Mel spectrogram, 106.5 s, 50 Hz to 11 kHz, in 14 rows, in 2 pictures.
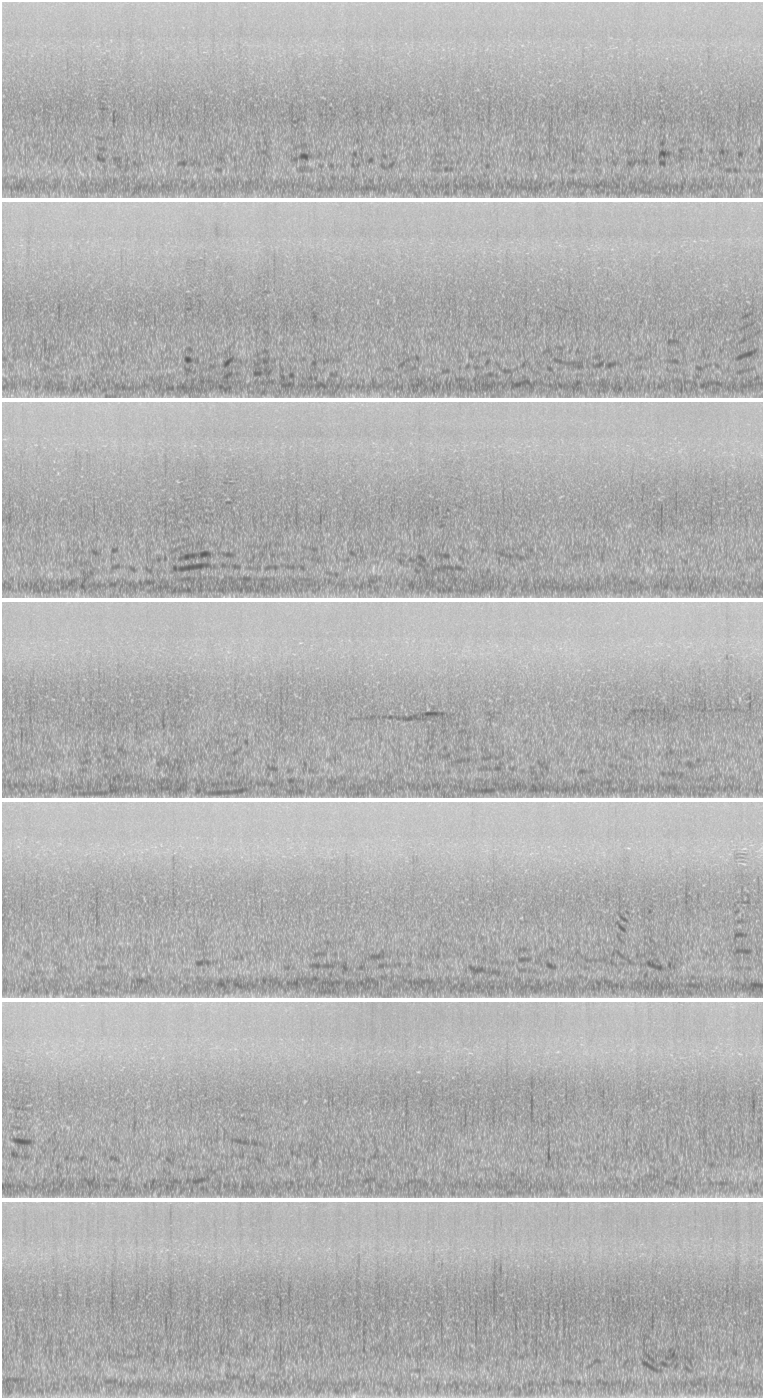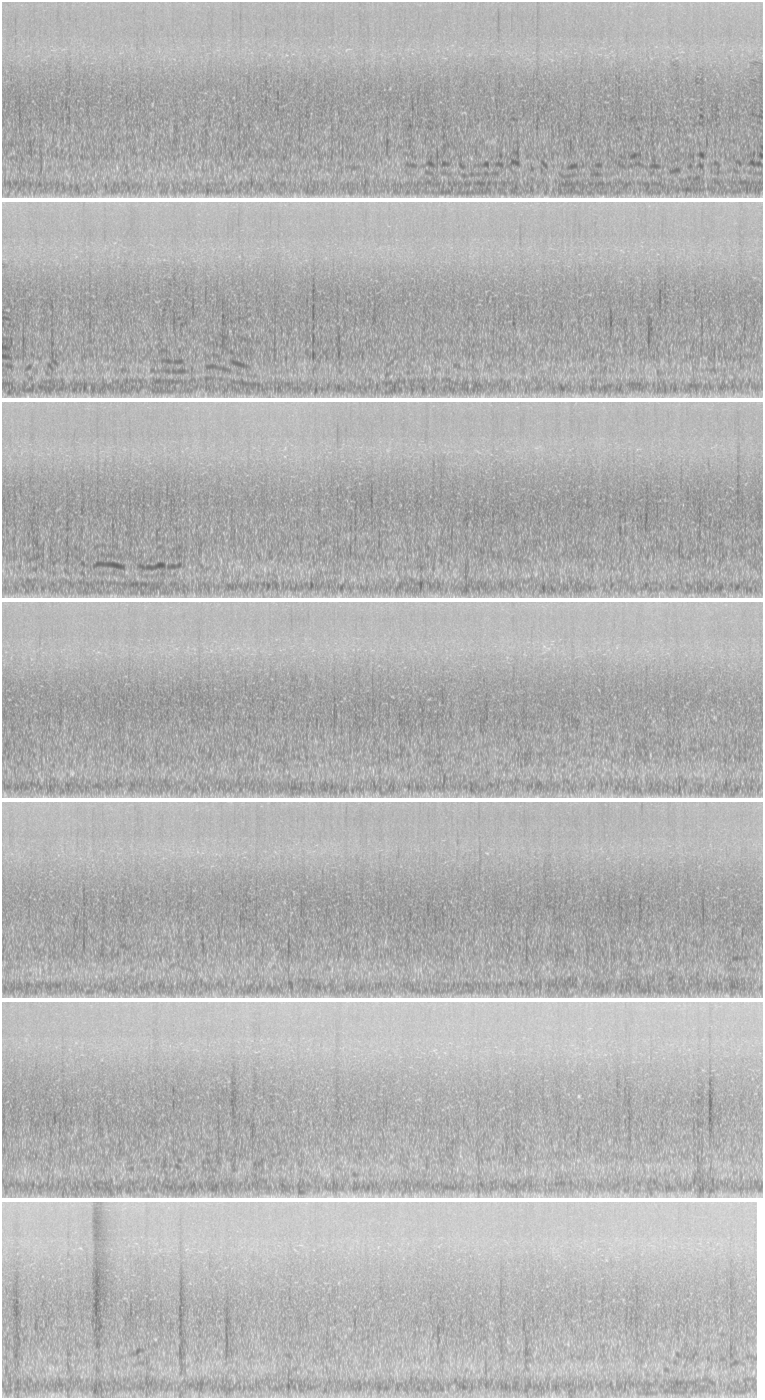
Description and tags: water splashing in Patio de los Arrayanes (Alhambra Palace, Granada), tourist voices (how not) in background. Soundman OKM mics, FEL preamp and Edirol R09 recorder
